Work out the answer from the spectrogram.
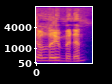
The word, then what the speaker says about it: aluminum: and originally made of aluminium but changed to plastic I think you I think you'll find it's pronounced aluminum but yeah that's fine Alum aluminum I'm going to kill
